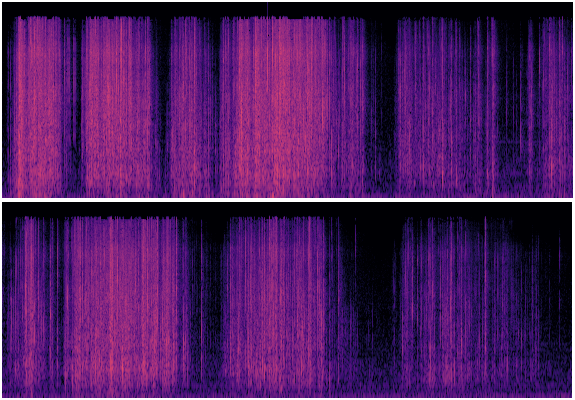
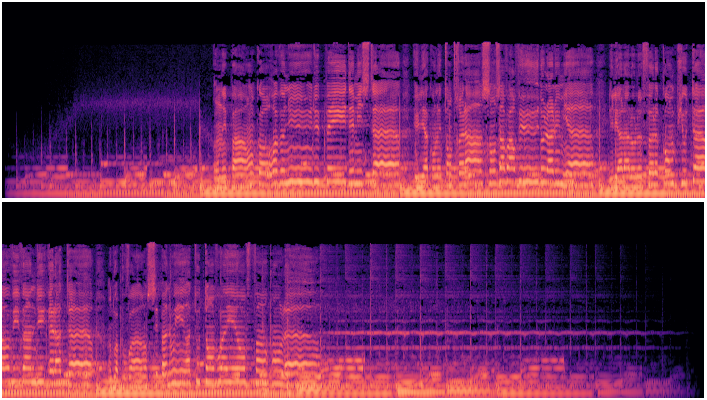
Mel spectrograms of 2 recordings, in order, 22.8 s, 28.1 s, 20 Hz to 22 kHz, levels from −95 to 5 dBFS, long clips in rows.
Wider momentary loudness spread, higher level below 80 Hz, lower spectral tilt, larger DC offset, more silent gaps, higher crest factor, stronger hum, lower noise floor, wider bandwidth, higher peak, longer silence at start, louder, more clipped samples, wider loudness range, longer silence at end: first, 21 LU vs 14 LU; second, -62 dBFS vs -30 dBFS; second, 0 dB/octave vs -6.5 dB/octave; neither; neither; first, 38 dB vs 16 dB; neither; about the same, -66 dBFS vs -66 dBFS; first, 17 kHz vs 11 kHz; about the same, 0 dBFS vs 0 dBFS; second, 0.15 s vs 0.4 s; second, -33 LUFS vs -17 LUFS; neither; first, 17 LU vs 11 LU; second, 0.7 s vs 1.65 s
